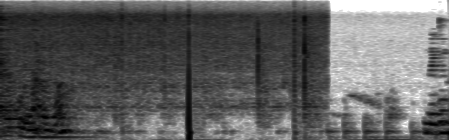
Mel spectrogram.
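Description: Onions sizzle in hot oil in a pan for a spiced cauliflower and potato curry, a steady close frying hiss with a few sharp stirring clicks, then quieter, broken sizzling near the end.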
